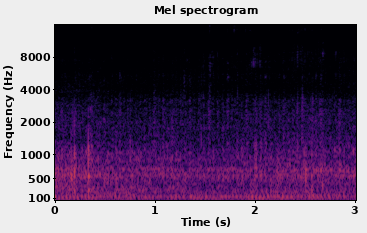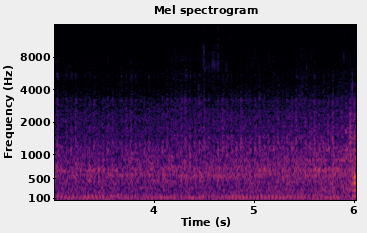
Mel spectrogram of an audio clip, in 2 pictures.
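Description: An off-road vehicle's engine running steadily at low revs, an even low hum.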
